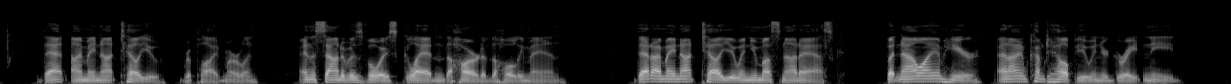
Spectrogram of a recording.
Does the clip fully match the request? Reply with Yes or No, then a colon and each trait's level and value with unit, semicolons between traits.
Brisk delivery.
Yes: fast, 240 wpm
